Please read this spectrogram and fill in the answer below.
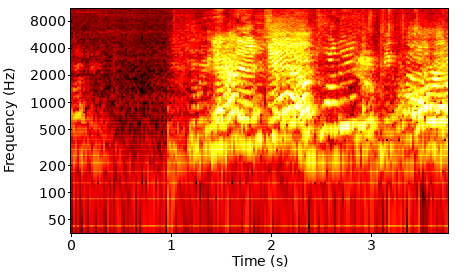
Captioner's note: voiceover; voiceover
